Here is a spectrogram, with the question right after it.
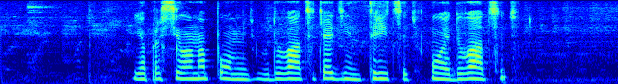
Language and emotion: Russian, angry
